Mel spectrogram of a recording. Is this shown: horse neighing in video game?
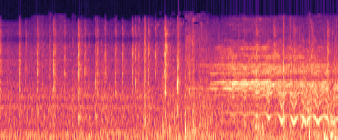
yes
